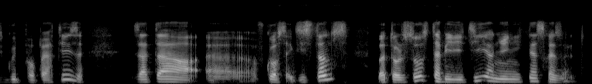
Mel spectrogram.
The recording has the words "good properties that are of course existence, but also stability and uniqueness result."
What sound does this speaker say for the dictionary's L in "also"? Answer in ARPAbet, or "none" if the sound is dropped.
L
